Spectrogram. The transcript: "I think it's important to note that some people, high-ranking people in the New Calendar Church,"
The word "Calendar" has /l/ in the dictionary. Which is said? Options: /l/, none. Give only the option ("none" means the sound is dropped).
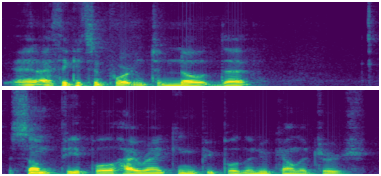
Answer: none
